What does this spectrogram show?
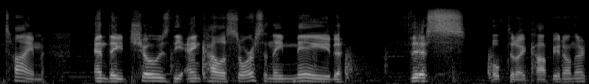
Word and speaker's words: ankylosaurus: movies i love it this so it's it's pronounced anchalosaurus ankylosaurus yeah and callosaurus all right so don't tongue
